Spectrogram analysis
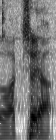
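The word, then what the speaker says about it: Atchaya: So Akshaya actually is what the name is, Akshaya. And it is written as A-T-C-H, Akshaya. That's how it is written in Tamil, where there's no sure pronunciation.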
